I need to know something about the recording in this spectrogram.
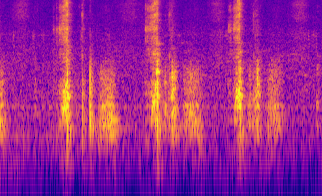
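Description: Scissors snipping through fabric, three short cuts about a second apart.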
